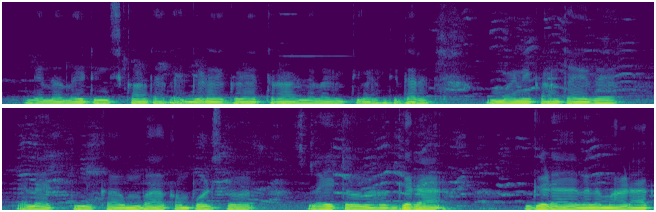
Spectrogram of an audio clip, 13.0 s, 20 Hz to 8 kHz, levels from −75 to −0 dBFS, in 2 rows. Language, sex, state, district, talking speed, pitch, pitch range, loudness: Kannada, male, Karnataka, Raichur, 80 wpm, 110 Hz, 110-115 Hz, -16 LUFS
